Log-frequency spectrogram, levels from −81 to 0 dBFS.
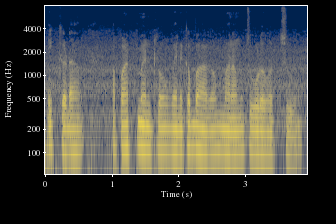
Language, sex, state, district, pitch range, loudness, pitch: Telugu, male, Telangana, Mahabubabad, 100-110 Hz, -18 LUFS, 100 Hz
